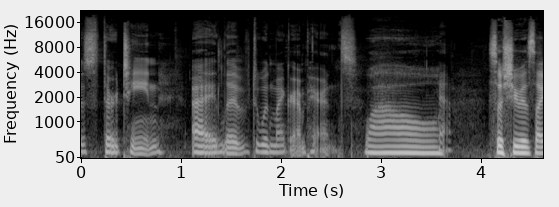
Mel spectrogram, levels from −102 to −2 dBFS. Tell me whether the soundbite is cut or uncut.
uncut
